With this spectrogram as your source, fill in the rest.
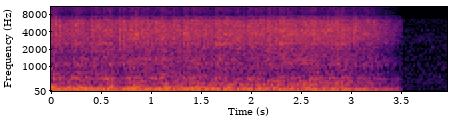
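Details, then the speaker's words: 1965 Chevrolet Impala with LS swap, freshly cammed 5.3 V8, warm at 171°: deep steady rumble with rhythmic loping beat about three pulses a second, no knocks or misses; fuel trims within 4%, O2 sensors oscillating; normal healthy cammed idle. "Got a nice little lo to her."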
